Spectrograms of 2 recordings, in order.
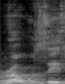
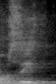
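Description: First: The first consonant is r, the second z. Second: Both consonants are pronounced as z. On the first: The speaker calls it right. "Chứ nếu đọc là roses thì khó" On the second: The speaker calls it wrong. "roses hai chữ Z"

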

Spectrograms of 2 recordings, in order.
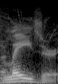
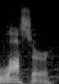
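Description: First: The middle consonant is a buzzing z sound. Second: The middle consonant is a hissing s sound. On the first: The speaker calls it right. "It's laser" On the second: The speaker calls it wrong. "Why would you ever ride it with the S? ... It's not lasser"

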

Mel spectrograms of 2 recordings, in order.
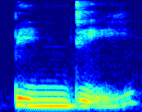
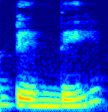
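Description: First: The D is said as a hard D. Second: The D is said softly, not hard. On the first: The speaker calls it wrong. "not bindi. The D sound is a D, not a hard D" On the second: The speaker calls it right. "that's how it's pronounced"

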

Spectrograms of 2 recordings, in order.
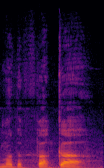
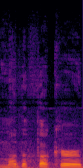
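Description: First: The word ends with an 'ah' sound. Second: The word ends with an 'er' sound. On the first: The speaker calls it right. "I say A-H" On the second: The speaker calls it wrong. "Not motherfucker, You say E-R"

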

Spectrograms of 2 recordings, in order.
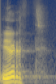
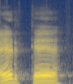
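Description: First: The word ends on a consonant sound. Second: The word ends on a vowel sound. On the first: The speaker calls it wrong. "Не «эрт»" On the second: The speaker calls it right. "«э» должно быть в конце"

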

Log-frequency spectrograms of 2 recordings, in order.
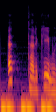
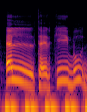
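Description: First: The l is dropped and the t is doubled. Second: The l of the article is pronounced. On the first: The speaker calls it right. "T'yi iki yapacaksınız. Lam okunmaz" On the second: The speaker calls it wrong. "Bunu el terkibu diyemezsiniz"

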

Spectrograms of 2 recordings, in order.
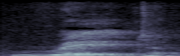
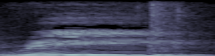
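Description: First: The vowel is a short e sound. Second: The vowel is a long ee sound. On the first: "it can also make a short et sound as in red" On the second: "ea can make a long e sound"

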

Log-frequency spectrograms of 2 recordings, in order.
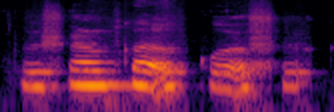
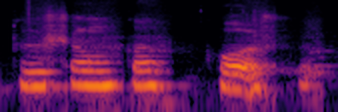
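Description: Both takes have the same delivery.

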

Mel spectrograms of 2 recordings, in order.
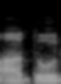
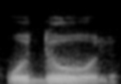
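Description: First: The first vowel is an 'a' sound. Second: The first vowel is a 'u' sound. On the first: The speaker calls it wrong. "Tabii bunu adul okumuştuk" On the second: The speaker calls it right. "Bunu udul diye düzeltelim"

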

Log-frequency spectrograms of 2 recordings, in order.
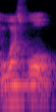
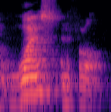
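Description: First: The word 'and' is left out entirely. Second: The word 'and' is said strongly. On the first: "and 可以省略once for all 更多" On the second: "除非有的时候你强调once and for all"

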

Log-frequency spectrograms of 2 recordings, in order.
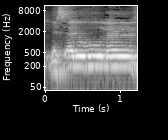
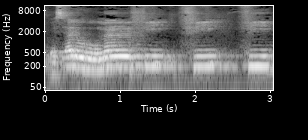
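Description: First: The f sound is faint, with barely any contact. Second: The f sound is clearly heard, with firm contact. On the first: The speaker calls it wrong. "ما ثماش" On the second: The speaker calls it right. "تسمعها"

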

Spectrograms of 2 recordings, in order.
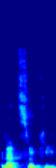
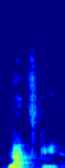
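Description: First: The u after the ts is fully voiced. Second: The u after the ts is nearly silent. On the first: The speaker calls it wrong. "That's not it" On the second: The speaker calls it right. "you almost swallow it"

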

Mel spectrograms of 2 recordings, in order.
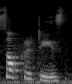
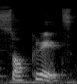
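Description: First: The final e is sounded, giving three syllables. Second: The final e is silent, giving two syllables. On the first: The speaker calls it right. "his name is pronounced as Socrates. That's his name" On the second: The speaker calls it wrong. "is pronounced as Socrates, which is wrong"

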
